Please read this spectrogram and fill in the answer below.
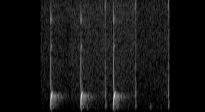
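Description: Three short, sharp pop sound effects about a third of a second apart, followed by fainter echoing pops.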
